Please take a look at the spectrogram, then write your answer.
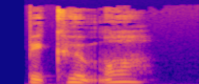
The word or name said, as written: bekymret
